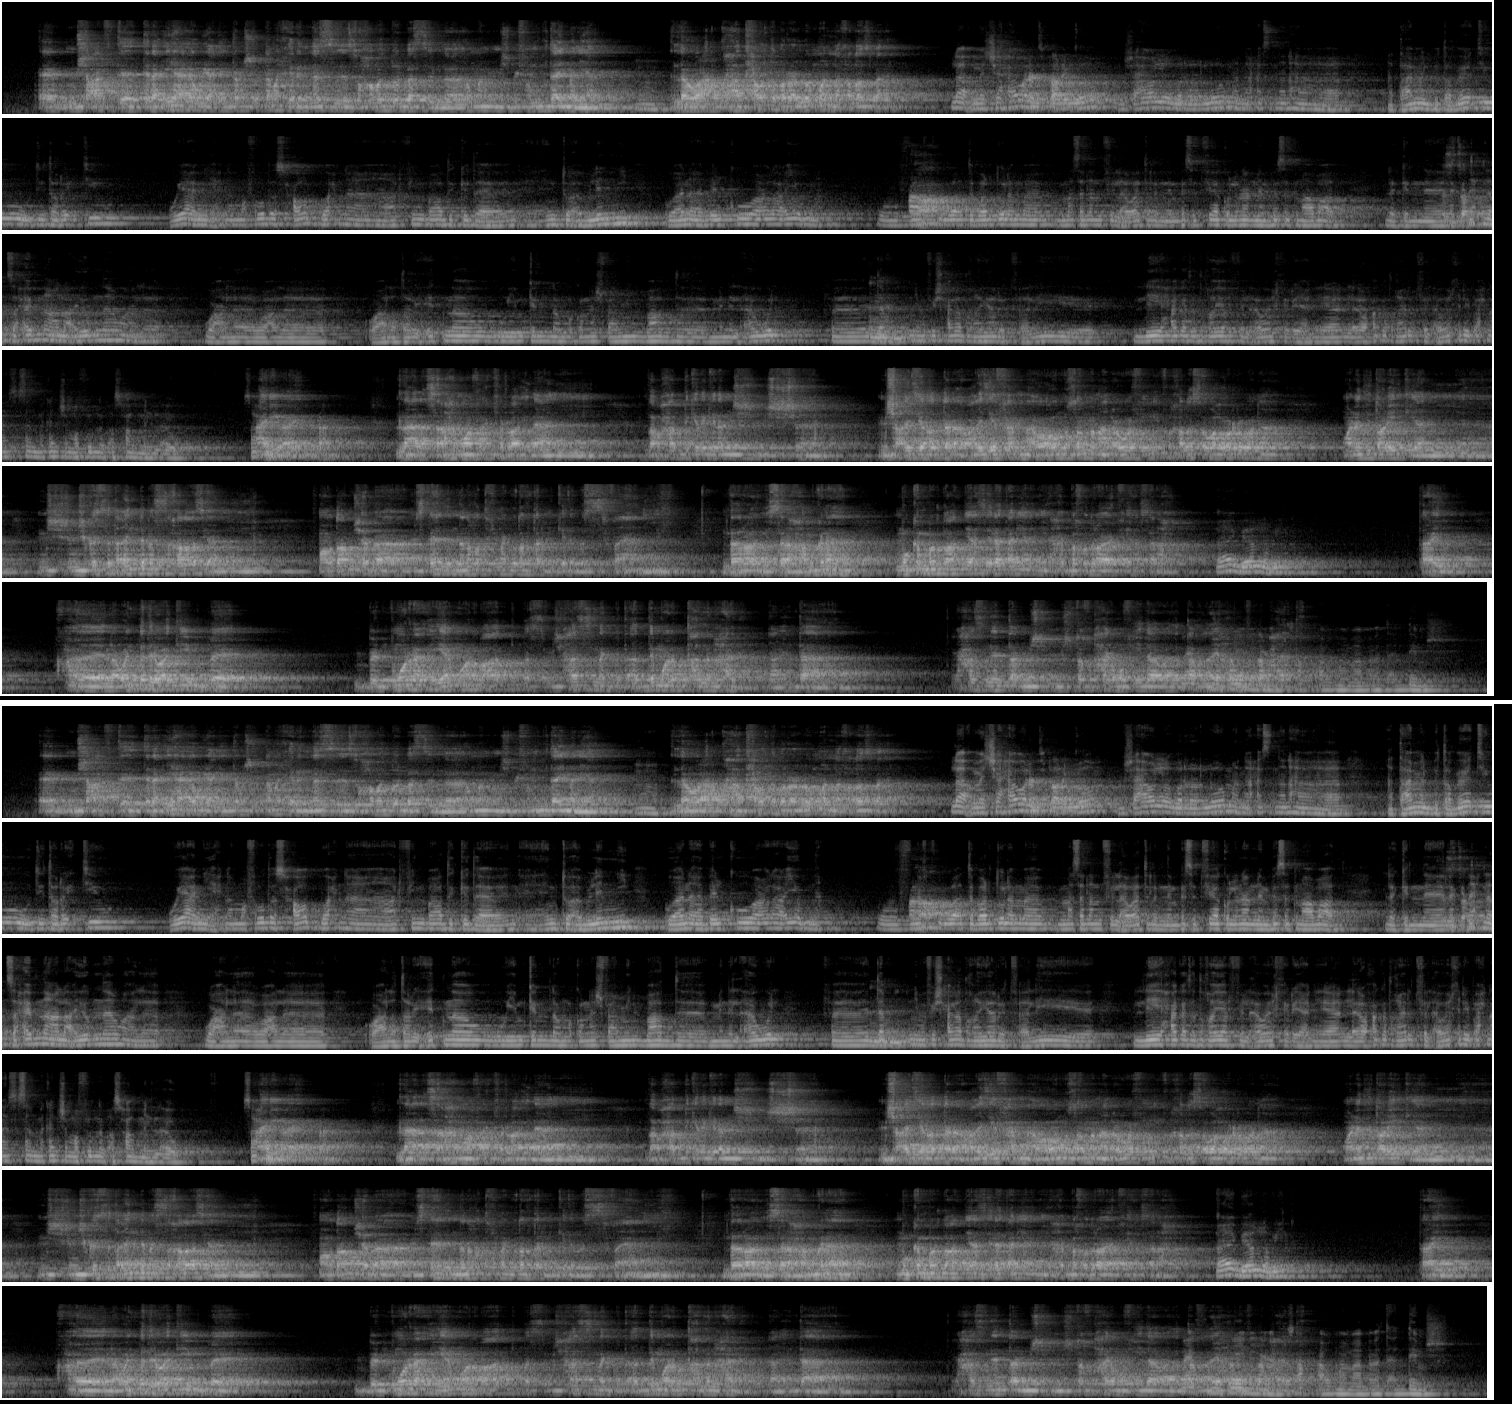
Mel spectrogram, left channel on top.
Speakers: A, on the left (about 50°); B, on the right (about 40°).
A: آه، مش عارف ت- تلاقيها قوي يعني انت مش قدامك غير الناس صحابك دول بس اللي هم مش بيفهموك دايما يعني
B: مم.
A: اللي هو هتحاول تبرر لهم ولا خلاص بقى
B: لا مش هحاول
A: ولا
B: ابرر
A: دي طريقة
B: لهم مش هحاول ابرر لهم انا حاسس ان انا ه- هتعامل بطبيعتي ودي طريقتي و... ويعني احنا المفروض اصحاب واحنا عارفين بعض كده إن- انتوا قابلني وانا قابلكوا على عيوبنا وفي
A: اه
B: نفس الوقت برضو لما مثلا في الأوقات اللي بننبسط فيها كلنا بننبسط مع بعض لكن
A: بالظبط
B: لكن احنا اتصاحبنا على عيوبنا وعلى وعلى وعلى وعلى طريقتنا ويمكن لو ما كناش فاهمين بعض من الأول فده
A: امم
B: معناه ان مفيش حاجة اتغيرت فليه ليه حاجة تتغير في الأواخر يعني, يعني لو حاجة اتغيرت في الأواخر يبقى احنا أساسا ما كانش المفروض نبقى أصحاب من الأول صح
A: ايوه
B: ولا
A: ايوه فاهم لا لا صراحه موافقك في الراي ده يعني لو حد كده كده مش مش مش عايز يقدر او عايز يفهم او هو مصمم على اللي هو فيه فخلاص هو حر وانا وانا دي طريقتي يعني آه، مش مش قصه عند بس خلاص يعني الموضوع مش هيبقى مستاهل ان انا احط فيه مجهود اكتر من كده بس فيعني ده رايي الصراحه ممكن أ... ممكن برضو عندي اسئله تانية يعني احب اخد رايك فيها الصراحه
B: طيب يلا بينا
A: طيب آه، لو انت دلوقتي ب... بتمر ايام ورا بعض بس مش حاسس انك بتقدم ولا بتتعلم حاجه يعني انت حاسس ان انت مش مش بتاخد حاجه مفيده ولا
B: واقف
A: بتعمل
B: في
A: اي
B: مكاني
A: حاجه مفيده
B: يعني
A: في حياتك
B: صح أو ما ما بتقدمش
